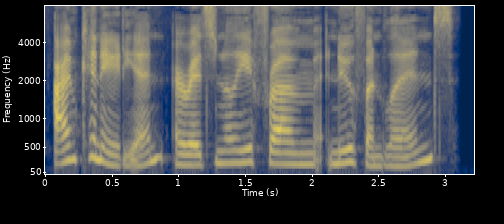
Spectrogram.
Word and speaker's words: Newfoundland: Newfoundland. – Newfoundland. – Sort of like some of the letters are sort of disappear.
